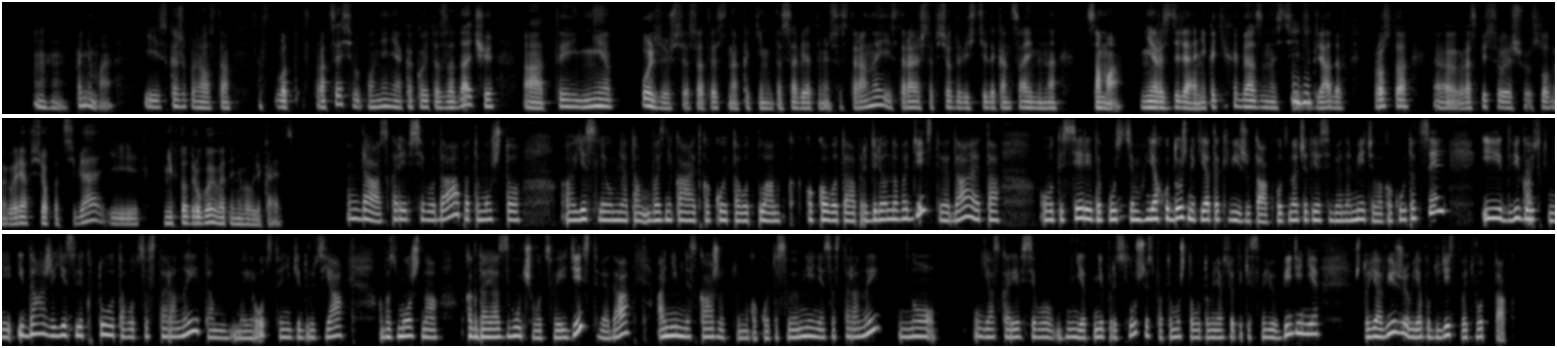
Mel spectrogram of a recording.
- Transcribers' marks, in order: none
- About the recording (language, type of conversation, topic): Russian, advice, Как научиться принимать ошибки как часть прогресса и продолжать двигаться вперёд?
- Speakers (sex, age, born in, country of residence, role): female, 35-39, Ukraine, Spain, user; male, 30-34, Belarus, Poland, advisor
